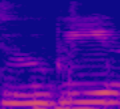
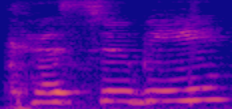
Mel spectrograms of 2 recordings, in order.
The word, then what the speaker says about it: Ksubi: Someone told me that the brand is pronounced Ksubi, not Ksubi.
